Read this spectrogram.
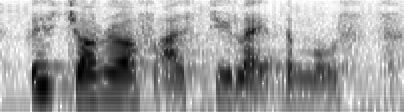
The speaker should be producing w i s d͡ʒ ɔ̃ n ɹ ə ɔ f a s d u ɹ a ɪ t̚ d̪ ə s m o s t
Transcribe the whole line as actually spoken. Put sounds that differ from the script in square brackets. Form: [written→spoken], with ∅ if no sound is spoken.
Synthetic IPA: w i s d͡ʒ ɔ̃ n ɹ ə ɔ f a s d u [ɹ→l] a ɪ [t̚→k̚] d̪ ə [s→∅] m o s t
